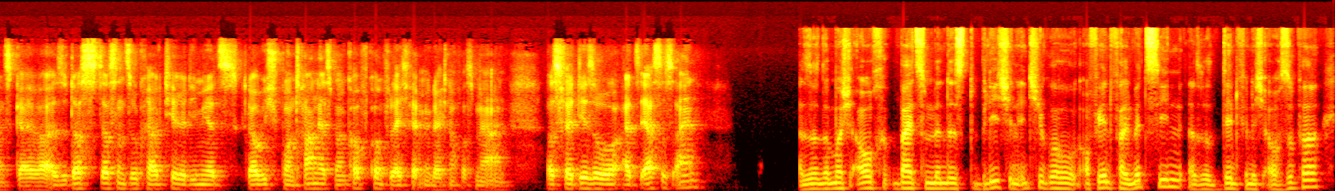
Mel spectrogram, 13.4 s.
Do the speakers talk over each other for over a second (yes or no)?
no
